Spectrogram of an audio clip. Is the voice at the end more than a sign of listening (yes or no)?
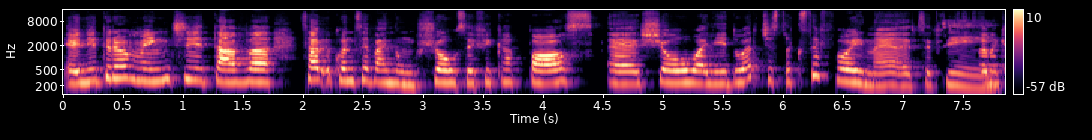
no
